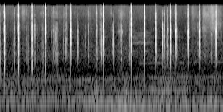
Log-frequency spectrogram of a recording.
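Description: Thumbs tap the buttons and sticks of a hand-sized, hollow white plastic Xbox controller, producing a rapid series of sharp, bright clicks with almost no ring. A steady low rumble runs underneath the taps.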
